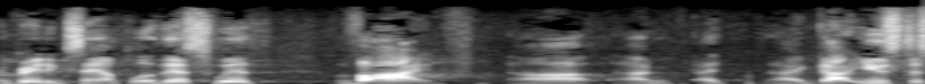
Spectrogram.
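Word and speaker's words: Viiv: example of this with Vive. I got used to saying it right. It rhymes with 5 and live, so don't make a mistake if anyone from Intel is around. It's Vive.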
